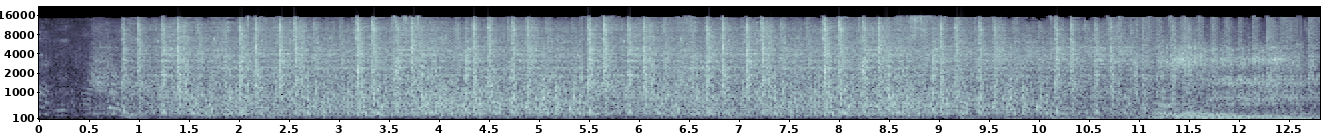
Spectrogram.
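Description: Film soundtrack: a loud, dense wash of noise with a rapid clattering beat, starting about a second in. A low rumble comes in near the end.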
